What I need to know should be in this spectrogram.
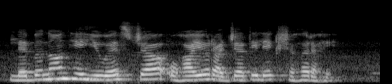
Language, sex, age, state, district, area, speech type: Marathi, female, 45-60, Maharashtra, Pune, urban, read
